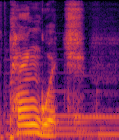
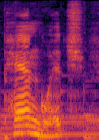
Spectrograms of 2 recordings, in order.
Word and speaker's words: Panguitch: over a 100 times in my travels is pangit which is the county seat of Garfield County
